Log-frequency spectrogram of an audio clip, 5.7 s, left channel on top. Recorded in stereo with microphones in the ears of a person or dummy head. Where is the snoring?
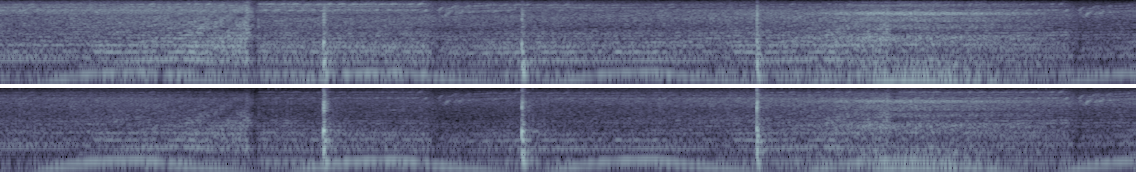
15° left (ahead or behind).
